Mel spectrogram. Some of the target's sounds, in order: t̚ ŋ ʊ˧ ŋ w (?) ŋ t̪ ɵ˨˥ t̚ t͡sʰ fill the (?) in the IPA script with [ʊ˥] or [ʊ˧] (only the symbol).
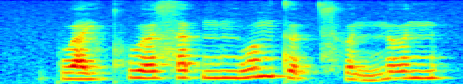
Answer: ʊ˥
